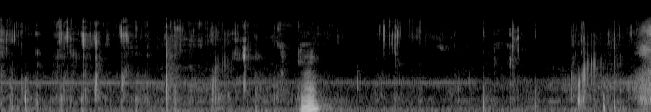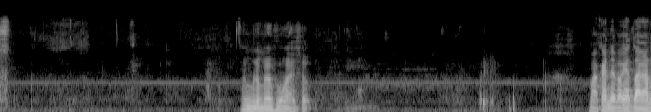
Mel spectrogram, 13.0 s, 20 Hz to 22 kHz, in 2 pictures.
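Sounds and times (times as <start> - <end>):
man chewing food: 0.0 - 8.9, 10.1 - 12.2.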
